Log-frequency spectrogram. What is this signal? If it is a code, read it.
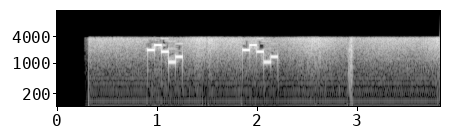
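Five-tone selective call (ZVEI), heard as quick runs of five tones, tones of about 70 ms. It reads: 88714 88714
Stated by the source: Received via SDR; ZVEI five-tone selective call 88669.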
